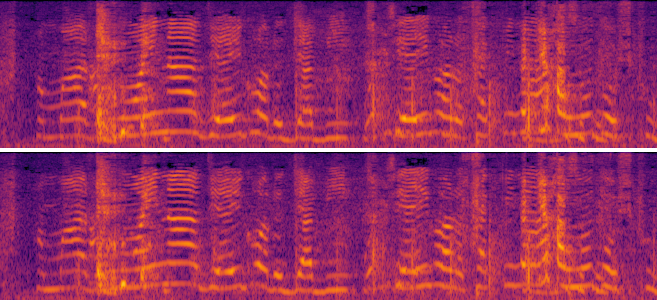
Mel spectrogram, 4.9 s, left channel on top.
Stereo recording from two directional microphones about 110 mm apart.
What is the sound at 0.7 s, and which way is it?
A woman's voice, 20° left (ahead or behind).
